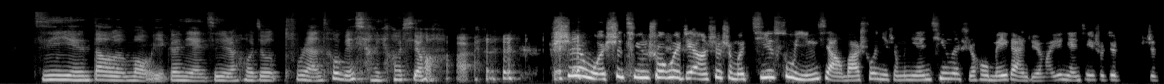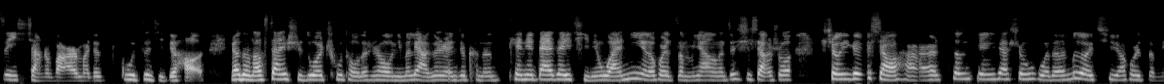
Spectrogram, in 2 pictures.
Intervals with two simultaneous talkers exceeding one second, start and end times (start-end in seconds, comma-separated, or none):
none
